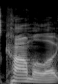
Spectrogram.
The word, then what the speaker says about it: Kamala: not Michael Eric Dyson saying excuse me it's Kamala you have to pronounce it right and then of course he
